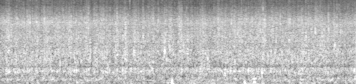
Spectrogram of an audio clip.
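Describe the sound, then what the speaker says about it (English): A waterfall spilling into a pond beside a lakeside dock, a steady broadband rush of falling water that stays loud and continuous throughout, with no talk over it. "Here's the waterfall that I was talking about right here."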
